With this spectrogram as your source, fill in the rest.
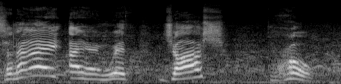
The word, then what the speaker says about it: Brough: Tonight I am with Josh Brough. Brough. See, I said it wrong. Josh Brough.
